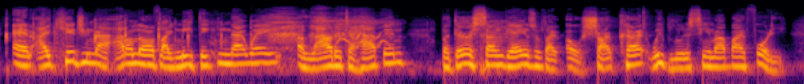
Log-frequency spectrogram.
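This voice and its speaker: Using a plain, everyday voice, a man speaks at a fairly quick pace with fairly high pitch and ordinary pitch variation. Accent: American. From Los Angeles. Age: 30s. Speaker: podcast host, former football player, TV producer. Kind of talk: casual chat.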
